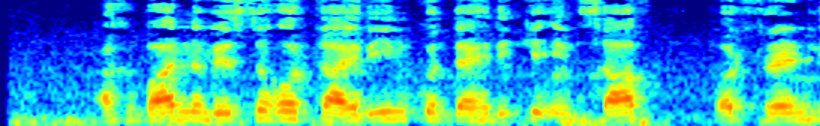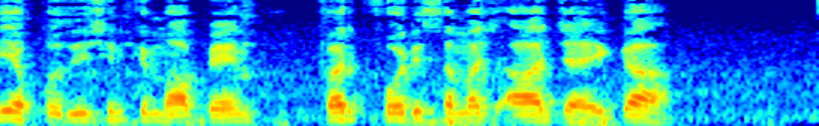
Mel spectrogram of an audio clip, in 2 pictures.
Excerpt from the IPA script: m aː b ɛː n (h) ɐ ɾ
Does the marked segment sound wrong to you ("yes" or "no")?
yes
